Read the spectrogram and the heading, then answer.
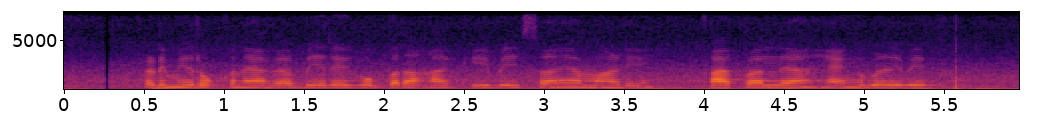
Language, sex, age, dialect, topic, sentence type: Kannada, female, 31-35, Dharwad Kannada, agriculture, question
